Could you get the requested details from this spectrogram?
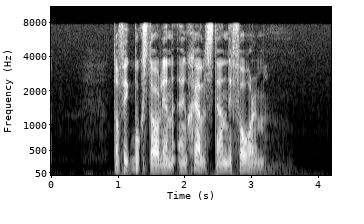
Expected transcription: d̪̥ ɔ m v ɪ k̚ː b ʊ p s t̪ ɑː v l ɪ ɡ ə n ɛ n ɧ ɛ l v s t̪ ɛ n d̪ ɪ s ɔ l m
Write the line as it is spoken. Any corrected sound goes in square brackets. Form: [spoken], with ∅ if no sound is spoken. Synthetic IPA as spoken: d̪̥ ɔ m [f] ɪ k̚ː b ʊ [k] s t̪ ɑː v l ɪ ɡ ə n ɛ n ɧ ɛ l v s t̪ ɛ n d̪ ɪ [f] ɔ [ɾ] m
